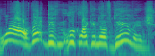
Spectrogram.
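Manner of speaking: put-on dim-witted, dopey kid voice, pitched very high. Answering what the dumb kid in the stands says: dumb kid voice. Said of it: "What does the dumb kid say?".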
